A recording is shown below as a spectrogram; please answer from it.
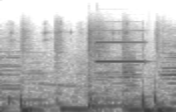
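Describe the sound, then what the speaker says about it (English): Short electronic beeps from a torque wrench reaching its set torque while bolts are tightened during a GTR engine build, thin high tones sounding over a low background hum. "So when it beeps, that means it went to the appropriate torque."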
